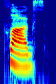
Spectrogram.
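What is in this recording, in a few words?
"clogs", British English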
